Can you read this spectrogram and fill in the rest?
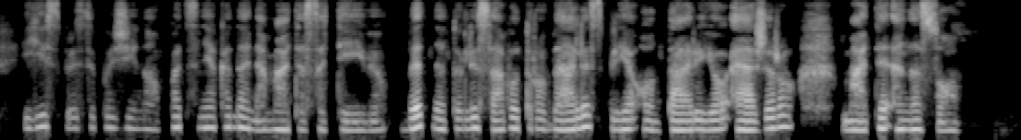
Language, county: Lithuanian, Panevėžys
